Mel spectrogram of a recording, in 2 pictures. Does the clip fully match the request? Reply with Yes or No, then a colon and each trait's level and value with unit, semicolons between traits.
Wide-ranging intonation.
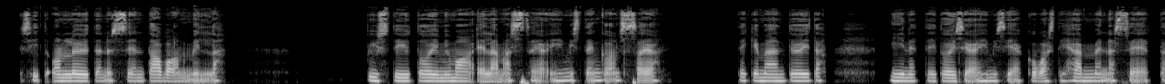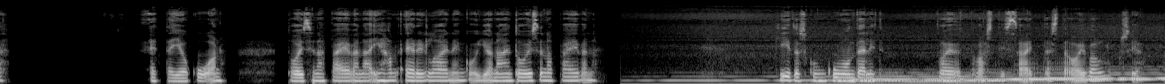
No: average, 2.8 semitones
